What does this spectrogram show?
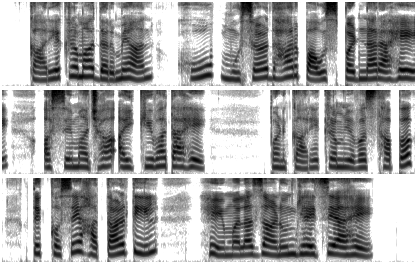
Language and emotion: Marathi, fearful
